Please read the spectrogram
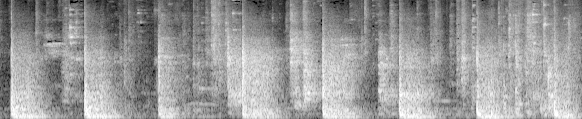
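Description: Hammer blows knocking ceramic wall tiles and brick out of a masonry wall, about one strike a second, some eight in all. This is demolition to enlarge a window opening.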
